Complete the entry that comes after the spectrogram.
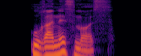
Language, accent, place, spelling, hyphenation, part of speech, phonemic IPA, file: German, Germany, Berlin, Uranismus, Ura‧nis‧mus, noun, /uʁaˈnɪsmʊs/, De-Uranismus.ogg
- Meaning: uranism, male homosexuality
